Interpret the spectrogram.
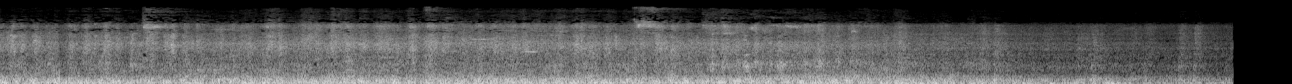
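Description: Train hauled by an Indian Railways WAG-7 electric locomotive passing at full speed: a steady wheel-on-rail din with clickety-clack over the rail joints. It grows quieter over the last few seconds, then cuts off suddenly.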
